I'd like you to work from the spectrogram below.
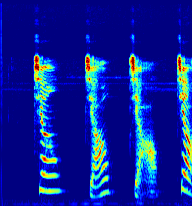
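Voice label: "Jiao", Chinese syllable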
